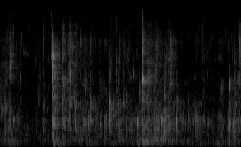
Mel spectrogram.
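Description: Near silence, with two very faint ticks, one about a second in and one near the three-second mark.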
